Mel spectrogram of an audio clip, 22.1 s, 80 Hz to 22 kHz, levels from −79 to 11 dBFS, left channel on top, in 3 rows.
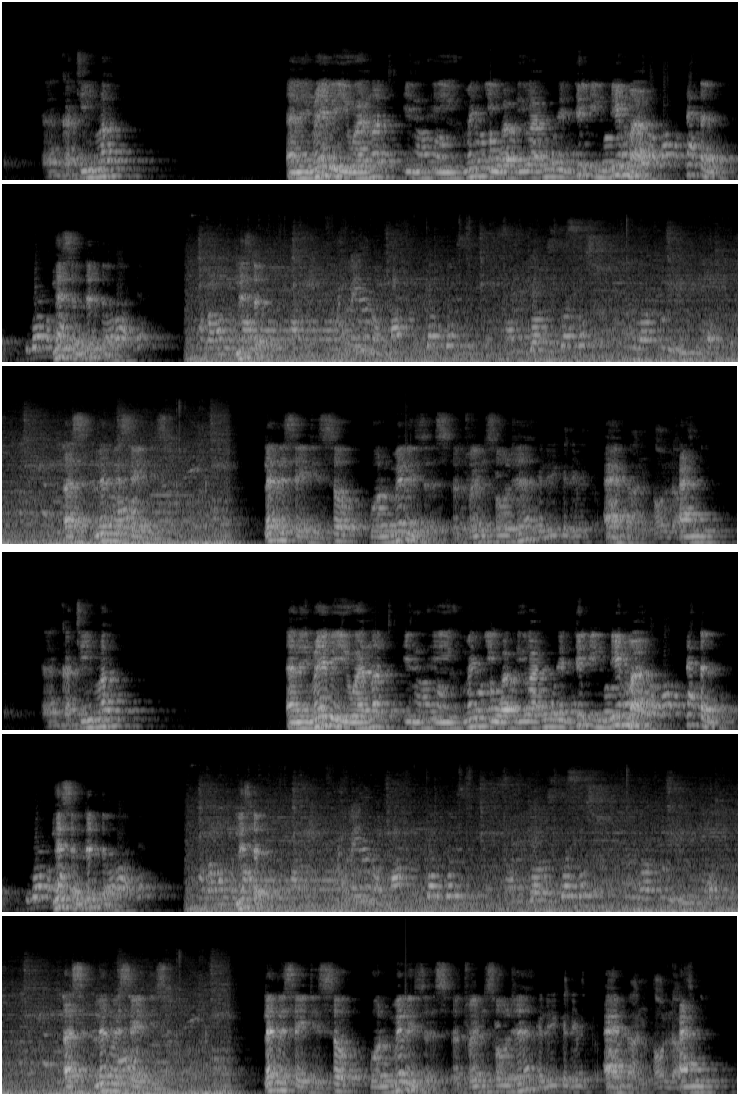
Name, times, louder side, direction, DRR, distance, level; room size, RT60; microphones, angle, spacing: voice 1, 0.4-1.1 2.8-6.4 7.0-7.1 7.9-8.5 9.7-10.0 15.3-16.4 17.3-20.0 20.7-20.9 21.5-21.7, right 2 dB, 25° right, -3 dB, 1.2 m, -25 dB
voice 2, 4.1-7.0 7.6-8.0 8.3-8.8 9.2-11.9 12.4-13.2 13.5-14.5 15.8-16.1, equal, 55° left, 1 dB, 1.3 m, -32 dB
sound 1, 9.2-17.0, equal, 5° left, 0.4 m, -29 dB
voice 3, 19.3-19.7 20.1-21.8, right 2 dB, 45° right, 5 dB, 0.6 m, -35 dB
10.5 x 4.2 x 2.2 m, 0.69 s
head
